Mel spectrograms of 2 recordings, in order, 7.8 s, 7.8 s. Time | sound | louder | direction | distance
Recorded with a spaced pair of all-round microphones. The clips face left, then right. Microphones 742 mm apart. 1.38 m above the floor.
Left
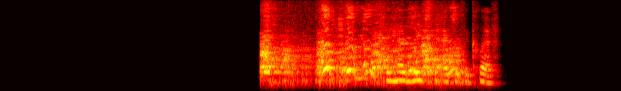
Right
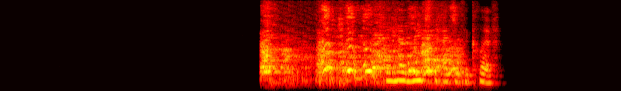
3.2 | a dog barking | left 1 dB | 40° left (ahead or behind) | 0.9 m
4.8 | a woman speaking | right 1 dB | 15° right (ahead or behind) | 2.5 m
